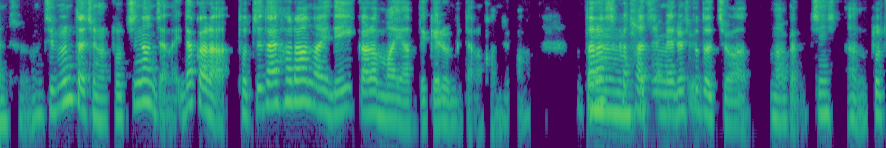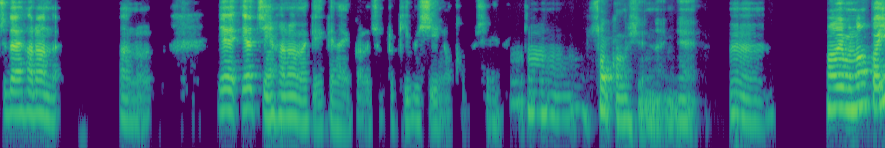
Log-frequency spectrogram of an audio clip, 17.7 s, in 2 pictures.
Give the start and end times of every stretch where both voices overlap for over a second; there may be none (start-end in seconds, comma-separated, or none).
5.9-7.2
